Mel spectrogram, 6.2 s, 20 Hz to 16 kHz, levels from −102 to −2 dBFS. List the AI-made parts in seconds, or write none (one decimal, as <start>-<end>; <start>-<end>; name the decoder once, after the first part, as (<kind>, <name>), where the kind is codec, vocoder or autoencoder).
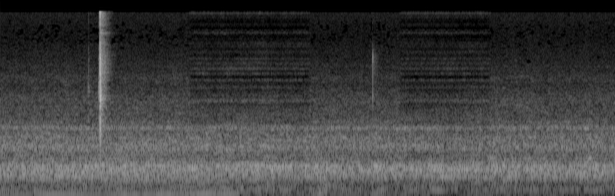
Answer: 1.9-3.1 (codec, SNAC); 4.0-4.9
